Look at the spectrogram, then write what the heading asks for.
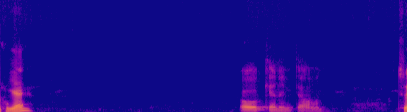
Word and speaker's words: Canning Town: tavern canyon town yeah g is not sounded canning town yeah oh can in town so it's a place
